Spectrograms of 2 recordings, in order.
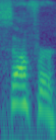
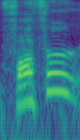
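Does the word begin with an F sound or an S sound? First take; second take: S sound; F sound. First: The word begins with an S sound. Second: The word begins with an F sound. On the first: The old letter is read correctly as an S. The speaker calls it right. "oh yeah, that's right, it's an S, suffer" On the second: The old letter is misread as an F. The speaker calls it wrong. "suffer is F U F F E R. You're like, what, fuffer?"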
